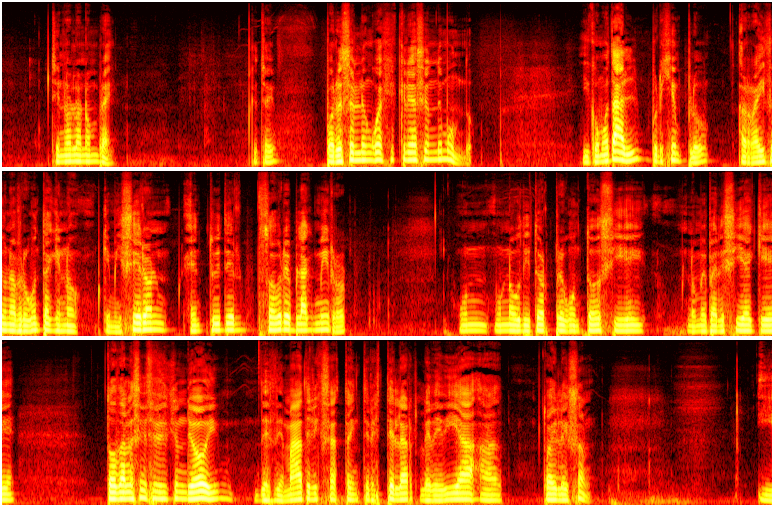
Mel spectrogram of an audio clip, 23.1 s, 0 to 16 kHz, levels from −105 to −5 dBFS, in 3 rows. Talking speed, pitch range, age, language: 145 wpm, 125-160 Hz, 30-49, Spanish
